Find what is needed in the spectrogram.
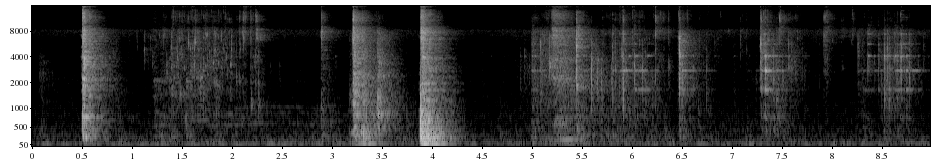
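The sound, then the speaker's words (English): Water runs and splashes into a bowl, filling it with ice water for soaking thin slices, broken by several sharp clinks and knocks of dishware, with no one talking. “And then pop that into a bowl with ice water and let that soak for about 5 to 10 minutes. There's my water, there it is.”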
